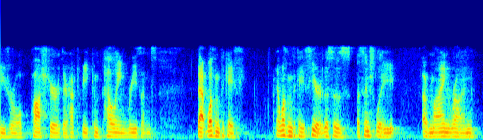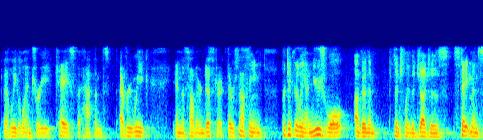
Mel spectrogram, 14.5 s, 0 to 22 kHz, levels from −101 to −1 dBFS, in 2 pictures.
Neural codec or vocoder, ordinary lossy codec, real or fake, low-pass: none; Opus, 16 kbps; real; 5.4 kHz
